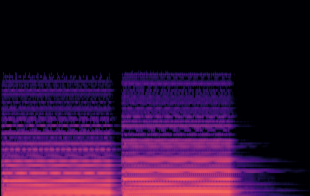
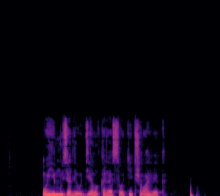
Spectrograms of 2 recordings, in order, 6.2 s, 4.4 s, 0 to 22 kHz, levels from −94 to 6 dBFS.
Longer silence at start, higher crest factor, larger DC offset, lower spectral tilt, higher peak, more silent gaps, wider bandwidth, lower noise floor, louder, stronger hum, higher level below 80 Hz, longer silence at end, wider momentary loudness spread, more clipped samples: second, 0.05 s vs 0.85 s; about the same, 14 dB vs 14 dB; neither; second, -4 dB/octave vs -5.5 dB/octave; first, -14 dBFS vs -24 dBFS; neither; first, 14 kHz vs 9 kHz; second, -78 dBFS vs -88 dBFS; first, -25 LUFS vs -37 LUFS; neither; second, -78 dBFS vs -56 dBFS; first, 1.35 s vs 0.55 s; second, 4 LU vs 13 LU; neither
